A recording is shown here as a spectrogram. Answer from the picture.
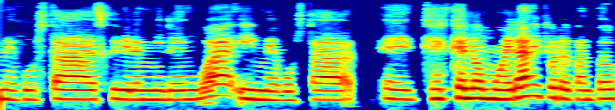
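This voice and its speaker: A woman talks at a fairly slow pace. Her pitch is medium and her intonation fairly even. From Catalonia, Spain. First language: Catalan (speaking Spanish). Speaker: novelist and journalist. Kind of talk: interview. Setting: podcast.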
